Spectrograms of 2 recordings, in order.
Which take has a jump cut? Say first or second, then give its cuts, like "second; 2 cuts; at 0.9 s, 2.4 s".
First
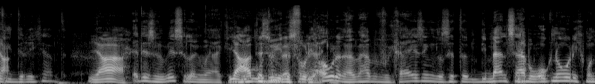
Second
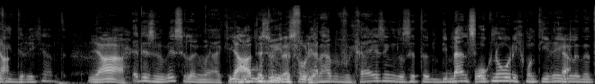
second; 2 cuts; at 3.2 s, 4.8 s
